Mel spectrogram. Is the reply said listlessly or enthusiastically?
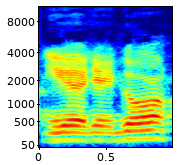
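listlessly. It is said listlessly, without energy.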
